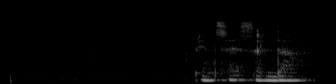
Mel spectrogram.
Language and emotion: Russian, neutral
